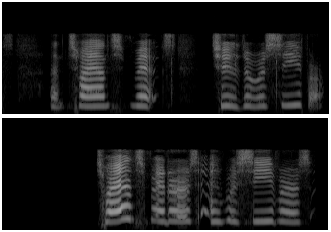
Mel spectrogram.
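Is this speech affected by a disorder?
Yes: hearing loss with cochlear implants; FM systems in elementary and high school, neck loop receiver about one school year in elementary; uses cochlear implants, FM system set up with audiologist and implant center.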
